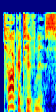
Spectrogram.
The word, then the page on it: talkativeness: British English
